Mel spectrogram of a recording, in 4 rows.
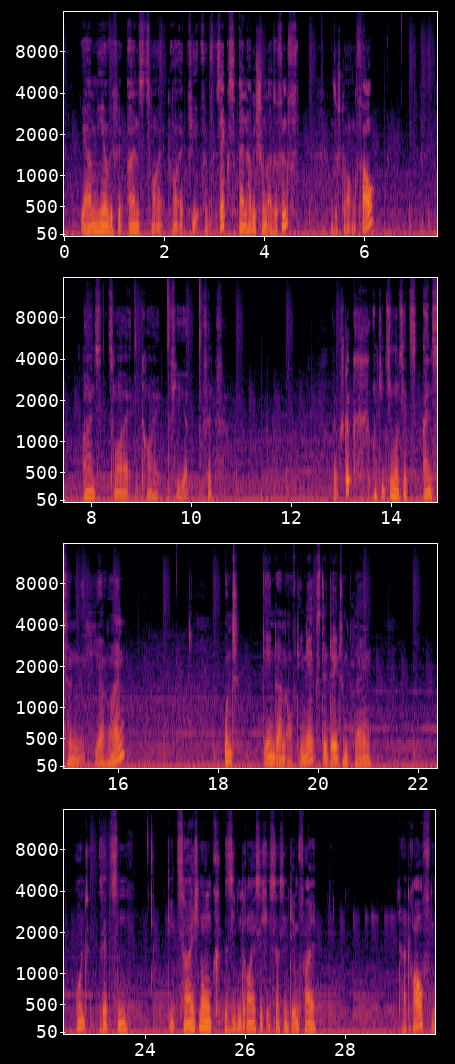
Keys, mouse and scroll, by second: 6.0 ctrl+v, 6.8-7.2 ctrl+scroll down 2, 8.4 ctrl+v, 9.1 ctrl+v, 10.2 ctrl+v, 10.7 ctrl+v, 10.7 ctrl+scroll down 2, 13.9 scroll up 2, 15.2-17.2 drag, 19.8 click, 21.3 click, 22.6 click, 26.9 click, 29.0 click.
